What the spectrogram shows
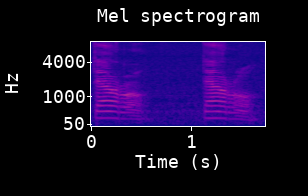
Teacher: تا باریک ہے، را موٹی ہے، تو یہ بھی ہمارا اندر سے منہ کھلے گا اور ادا ہوگا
